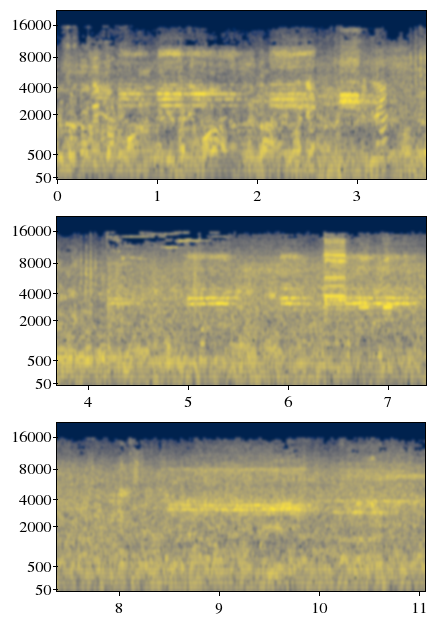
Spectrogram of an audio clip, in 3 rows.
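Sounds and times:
crowd talking: 0.0s - 11.0s
road traffic: 0.0s - 11.0s.

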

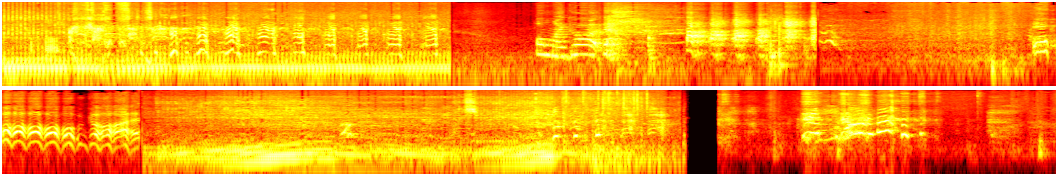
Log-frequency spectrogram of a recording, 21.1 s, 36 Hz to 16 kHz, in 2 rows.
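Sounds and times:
dirt bike engine revving: 0.0s - 4.5s, 12.0s - 17.3s
people laughing: 0.6s - 4.5s, 6.2s - 8.2s, 15.8s - 17.4s, 18.5s - 20.0s.

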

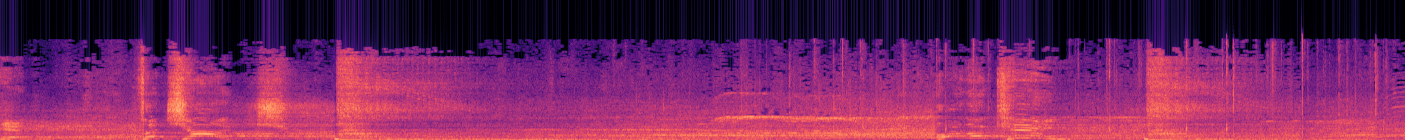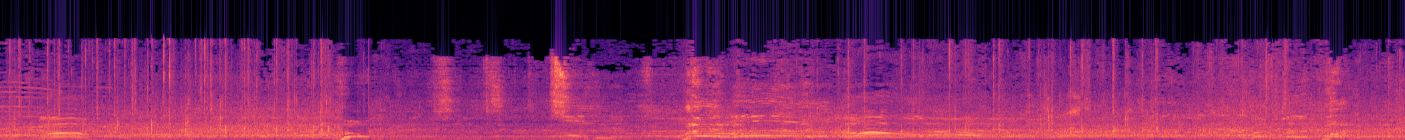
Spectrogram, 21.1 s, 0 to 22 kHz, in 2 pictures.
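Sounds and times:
loud bass-heavy music: 2.4s - 5.8s, 8.6s - 11.3s
crowd cheering: 3.5s - 21.0s.

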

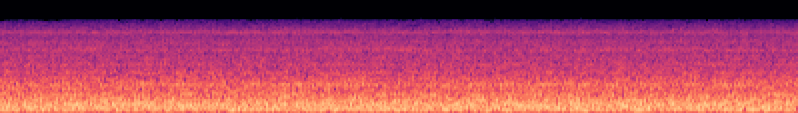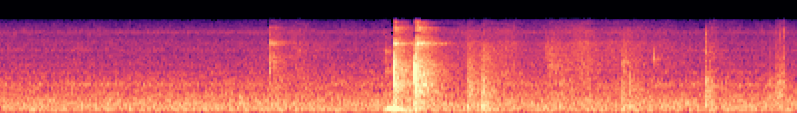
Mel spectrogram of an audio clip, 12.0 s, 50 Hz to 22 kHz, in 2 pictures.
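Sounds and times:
glass clinking on countertop: 8.0s - 8.2s, 8.9s - 9.4s.

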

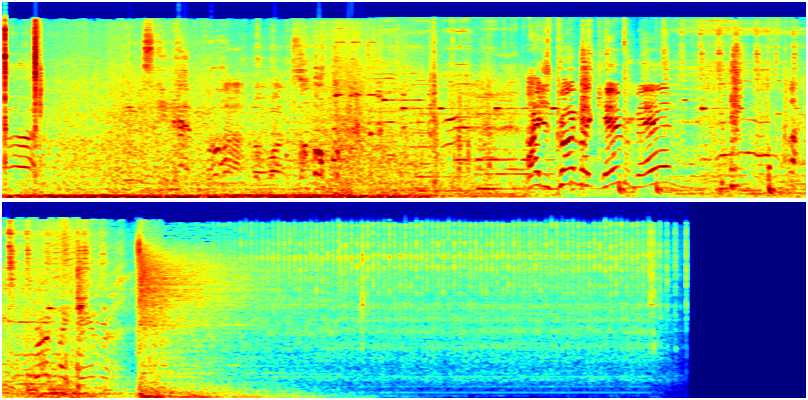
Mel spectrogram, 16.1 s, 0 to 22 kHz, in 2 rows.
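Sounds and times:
logo sting hit: 9.4s - 11.2s.

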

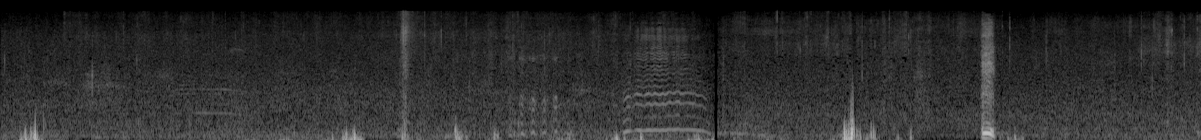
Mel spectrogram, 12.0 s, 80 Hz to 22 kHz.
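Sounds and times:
goat bleating: 5.1s - 7.1s.

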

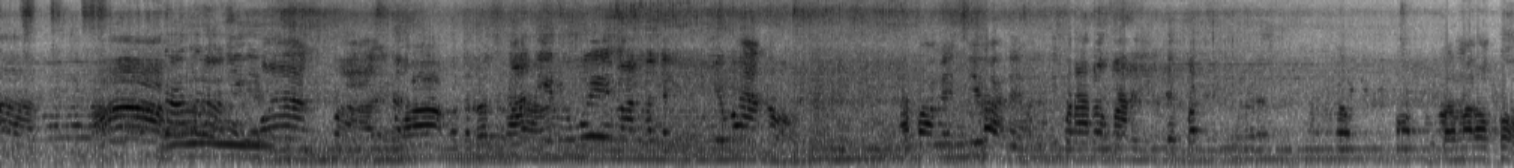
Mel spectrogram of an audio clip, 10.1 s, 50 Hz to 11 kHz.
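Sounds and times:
indistinct voices talking: 0.0s - 10.0s.

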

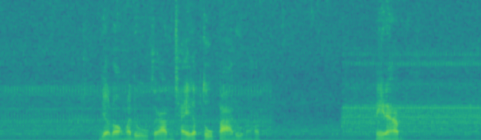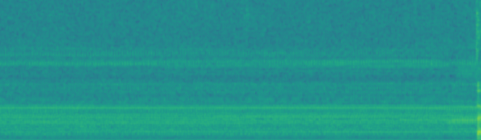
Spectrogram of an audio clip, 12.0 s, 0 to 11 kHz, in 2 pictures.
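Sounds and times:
aquarium air pump humming: 0.0s - 12.0s.

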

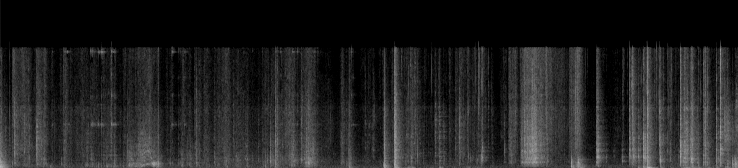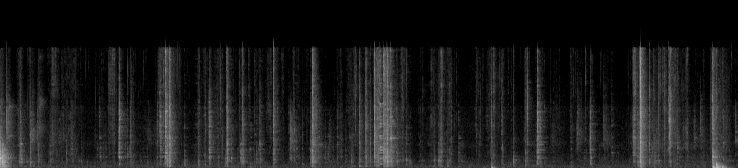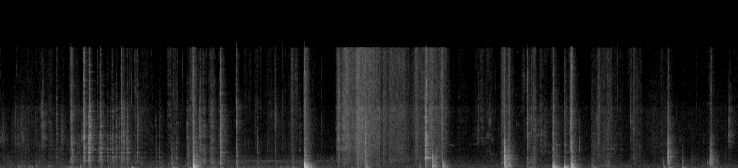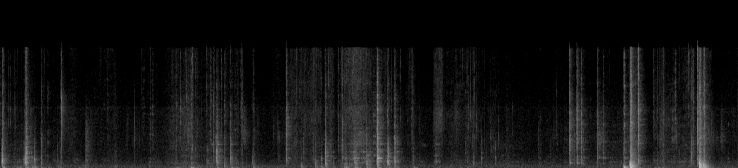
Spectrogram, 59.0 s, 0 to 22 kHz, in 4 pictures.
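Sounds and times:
fabric bag rustling: 0.0s - 7.0s, 36.2s - 38.6s.

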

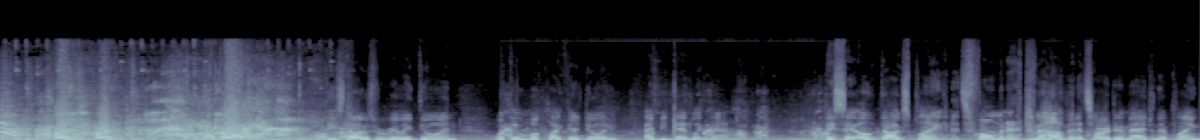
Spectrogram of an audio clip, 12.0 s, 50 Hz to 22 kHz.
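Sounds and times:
pitched cries: 0.0s - 3.3s
film music score: 0.0s - 12.0s.

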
